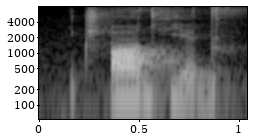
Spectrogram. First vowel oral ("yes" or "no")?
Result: yes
